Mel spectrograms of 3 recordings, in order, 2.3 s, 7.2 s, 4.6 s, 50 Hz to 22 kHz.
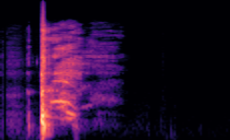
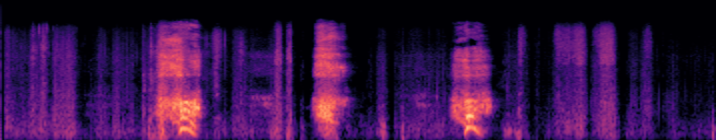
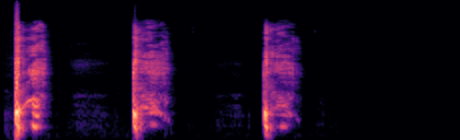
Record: {"cough_length": "2.3 s", "cough_amplitude": 32768, "cough_signal_mean_std_ratio": 0.2, "exhalation_length": "7.2 s", "exhalation_amplitude": 26317, "exhalation_signal_mean_std_ratio": 0.3, "three_cough_length": "4.6 s", "three_cough_amplitude": 32768, "three_cough_signal_mean_std_ratio": 0.18, "survey_phase": "beta (2021-08-13 to 2022-03-07)", "age": "65+", "gender": "Female", "wearing_mask": "No", "symptom_none": true, "smoker_status": "Ex-smoker", "respiratory_condition_asthma": false, "respiratory_condition_other": false, "recruitment_source": "REACT", "submission_delay": "1 day", "covid_test_result": "Negative", "covid_test_method": "RT-qPCR"}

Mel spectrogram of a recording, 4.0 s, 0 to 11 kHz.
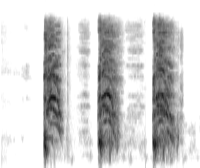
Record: {"three_cough_length": "4.0 s", "three_cough_amplitude": 25056, "three_cough_signal_mean_std_ratio": 0.43, "survey_phase": "beta (2021-08-13 to 2022-03-07)", "age": "45-64", "gender": "Male", "wearing_mask": "No", "symptom_fatigue": true, "symptom_onset": "12 days", "smoker_status": "Never smoked", "respiratory_condition_asthma": false, "respiratory_condition_other": false, "recruitment_source": "REACT", "submission_delay": "1 day", "covid_test_result": "Negative", "covid_test_method": "RT-qPCR"}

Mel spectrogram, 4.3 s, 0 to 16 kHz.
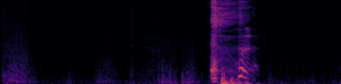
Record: {"cough_length": "4.3 s", "cough_amplitude": 4489, "cough_signal_mean_std_ratio": 0.28, "survey_phase": "beta (2021-08-13 to 2022-03-07)", "age": "45-64", "gender": "Female", "wearing_mask": "No", "symptom_cough_any": true, "symptom_runny_or_blocked_nose": true, "symptom_shortness_of_breath": true, "symptom_abdominal_pain": true, "symptom_fatigue": true, "symptom_fever_high_temperature": true, "symptom_headache": true, "symptom_other": true, "smoker_status": "Never smoked", "respiratory_condition_asthma": false, "respiratory_condition_other": false, "recruitment_source": "Test and Trace", "submission_delay": "1 day", "covid_test_result": "Positive", "covid_test_method": "LFT"}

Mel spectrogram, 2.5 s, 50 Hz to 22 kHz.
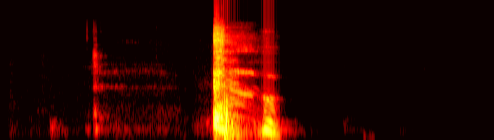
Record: {"cough_length": "2.5 s", "cough_amplitude": 32768, "cough_signal_mean_std_ratio": 0.21, "survey_phase": "beta (2021-08-13 to 2022-03-07)", "age": "18-44", "gender": "Female", "wearing_mask": "No", "symptom_none": true, "symptom_onset": "6 days", "smoker_status": "Never smoked", "respiratory_condition_asthma": false, "respiratory_condition_other": false, "recruitment_source": "REACT", "submission_delay": "7 days", "covid_test_result": "Negative", "covid_test_method": "RT-qPCR", "influenza_a_test_result": "Negative", "influenza_b_test_result": "Negative"}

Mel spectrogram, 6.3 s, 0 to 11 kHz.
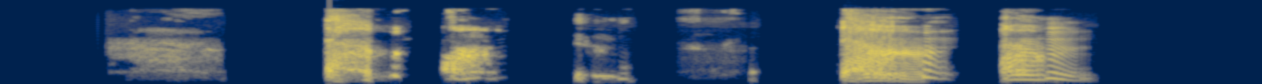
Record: {"cough_length": "6.3 s", "cough_amplitude": 32767, "cough_signal_mean_std_ratio": 0.4, "survey_phase": "beta (2021-08-13 to 2022-03-07)", "age": "18-44", "gender": "Female", "wearing_mask": "No", "symptom_sore_throat": true, "symptom_onset": "8 days", "smoker_status": "Current smoker (e-cigarettes or vapes only)", "respiratory_condition_asthma": false, "respiratory_condition_other": false, "recruitment_source": "REACT", "submission_delay": "18 days", "covid_test_result": "Negative", "covid_test_method": "RT-qPCR", "influenza_a_test_result": "Negative", "influenza_b_test_result": "Negative"}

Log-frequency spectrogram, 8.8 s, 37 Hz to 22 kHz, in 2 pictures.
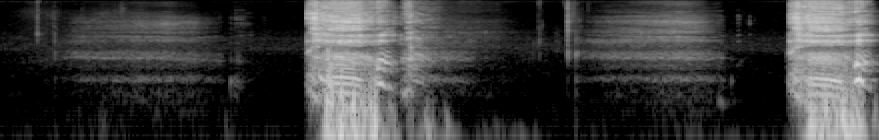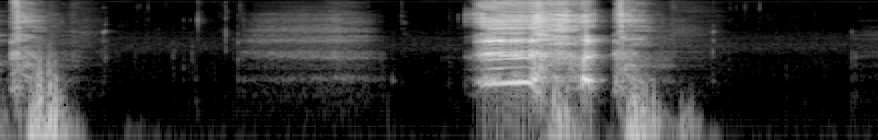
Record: {"three_cough_length": "8.8 s", "three_cough_amplitude": 32768, "three_cough_signal_mean_std_ratio": 0.35, "survey_phase": "alpha (2021-03-01 to 2021-08-12)", "age": "18-44", "gender": "Female", "wearing_mask": "No", "symptom_none": true, "symptom_onset": "4 days", "smoker_status": "Never smoked", "respiratory_condition_asthma": false, "respiratory_condition_other": false, "recruitment_source": "REACT", "submission_delay": "2 days", "covid_test_result": "Negative", "covid_test_method": "RT-qPCR"}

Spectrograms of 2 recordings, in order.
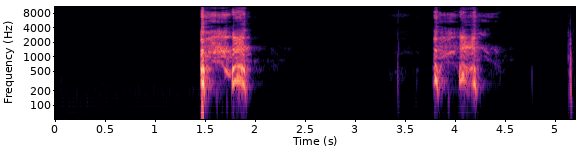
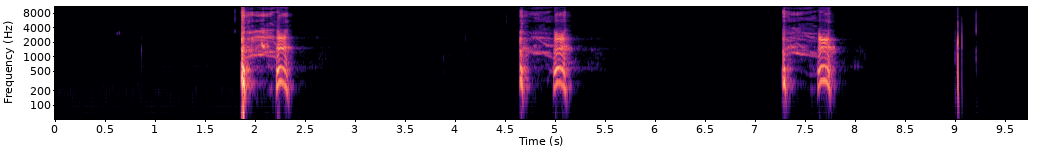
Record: {"cough_length": "5.2 s", "cough_amplitude": 32768, "cough_signal_mean_std_ratio": 0.27, "three_cough_length": "9.7 s", "three_cough_amplitude": 32768, "three_cough_signal_mean_std_ratio": 0.22, "survey_phase": "beta (2021-08-13 to 2022-03-07)", "age": "45-64", "gender": "Male", "wearing_mask": "No", "symptom_shortness_of_breath": true, "symptom_fatigue": true, "symptom_headache": true, "symptom_change_to_sense_of_smell_or_taste": true, "symptom_loss_of_taste": true, "symptom_onset": "3 days", "smoker_status": "Current smoker (e-cigarettes or vapes only)", "respiratory_condition_asthma": false, "respiratory_condition_other": false, "recruitment_source": "Test and Trace", "submission_delay": "2 days", "covid_test_result": "Positive", "covid_test_method": "RT-qPCR", "covid_ct_value": 21.8, "covid_ct_gene": "ORF1ab gene", "covid_ct_mean": 22.9, "covid_viral_load": "30000 copies/ml", "covid_viral_load_category": "Low viral load (10K-1M copies/ml)"}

